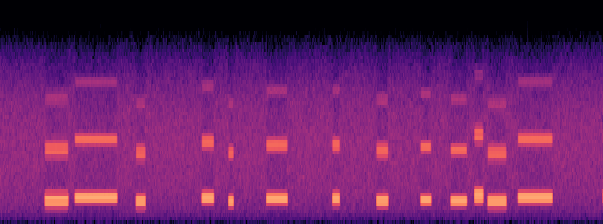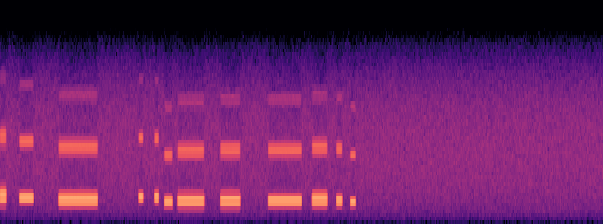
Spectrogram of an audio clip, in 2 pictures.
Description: Pairs of high tones at irregular times. There is no code.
